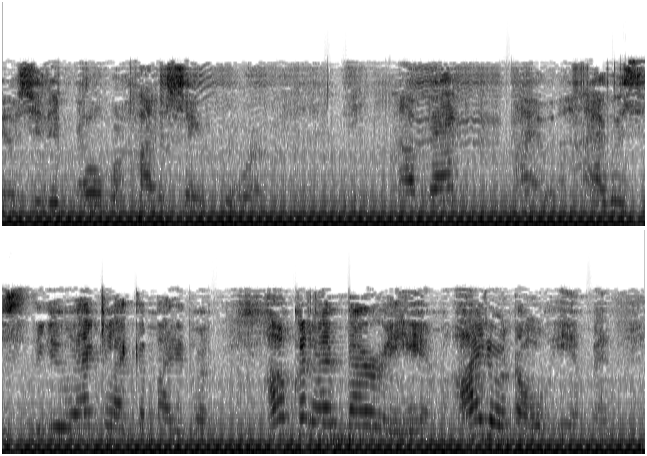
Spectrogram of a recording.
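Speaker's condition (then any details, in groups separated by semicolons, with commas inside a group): No condition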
